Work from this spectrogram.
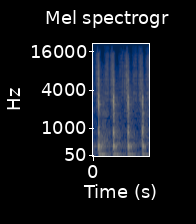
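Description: A knife saws back and forth through a genoise sponge cake, four evenly spaced soft scraping strokes up close, with no talking.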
